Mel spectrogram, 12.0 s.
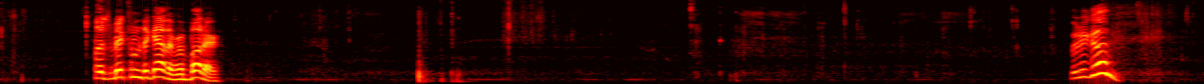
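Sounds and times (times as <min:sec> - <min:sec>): popcorn being chewed: 0:04.6 - 0:12.0.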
